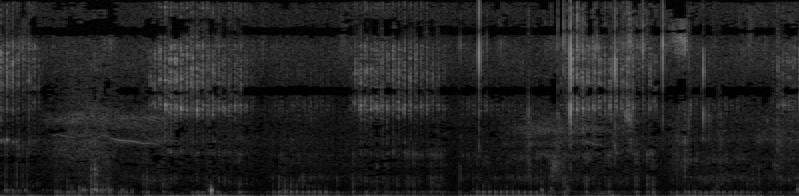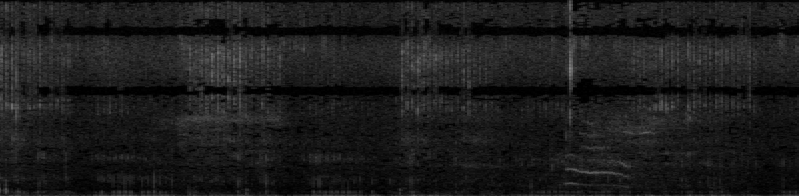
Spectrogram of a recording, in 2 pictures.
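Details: Kittens eating and purring with pleasure, a deep continuous rumble rising and falling in slow waves, broken by small clicks, soft chewing and a brief faint high squeak near the end.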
